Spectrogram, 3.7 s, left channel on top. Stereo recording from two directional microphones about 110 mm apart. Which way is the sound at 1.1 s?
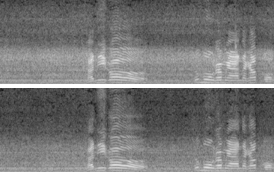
25° right (ahead or behind).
